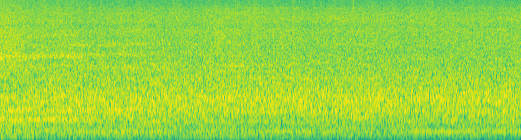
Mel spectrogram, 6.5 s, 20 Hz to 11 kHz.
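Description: Shinkansen 923-series Doctor Yellow inspection train rushing past and pulling away, a steady rushing noise that eases slightly as it recedes.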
